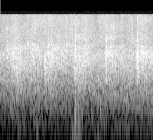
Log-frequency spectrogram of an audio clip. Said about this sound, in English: Give a round of applause to all our volunteers. Thank you very much.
